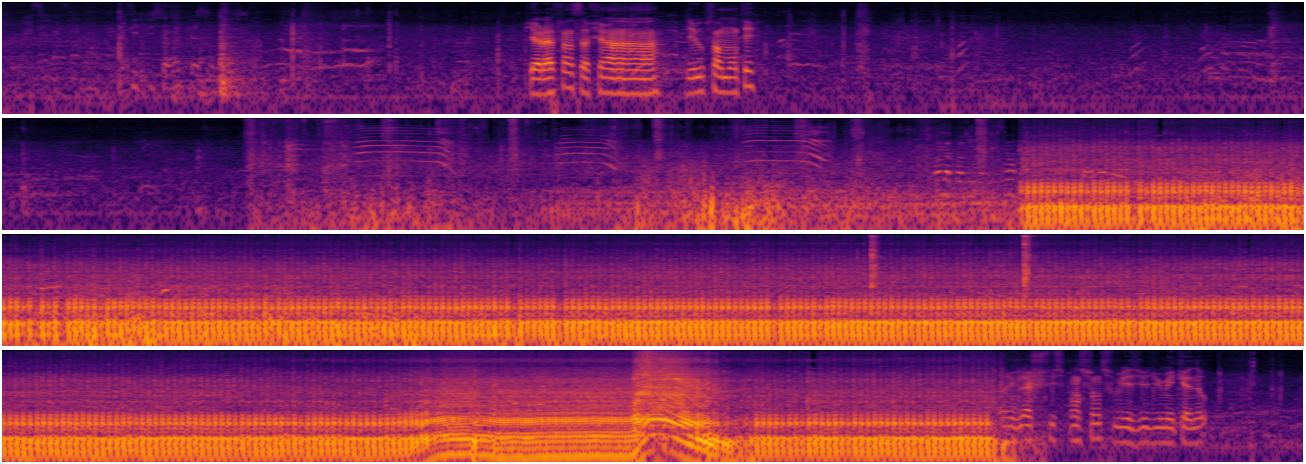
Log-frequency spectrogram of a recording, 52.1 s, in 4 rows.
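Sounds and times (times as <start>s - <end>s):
motorbike engine idling: 22.5s - 49.3s.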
